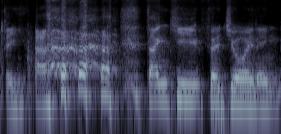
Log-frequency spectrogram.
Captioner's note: laughs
